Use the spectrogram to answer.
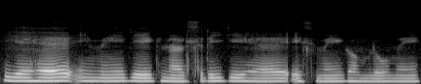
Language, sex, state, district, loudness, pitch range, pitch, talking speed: Hindi, female, Rajasthan, Jaipur, -18 LUFS, 145-160 Hz, 155 Hz, 130 wpm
